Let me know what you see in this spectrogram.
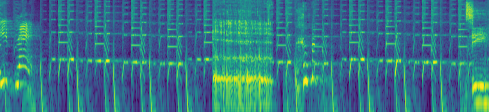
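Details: Comic burp sound effect, not a real person: a loud, drawn-out rough belch over a steady electronic beat.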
